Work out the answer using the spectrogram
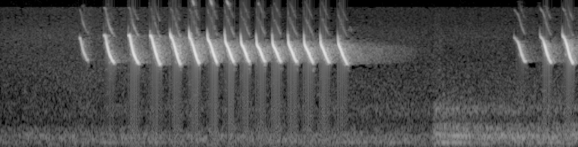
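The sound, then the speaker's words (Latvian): A marsh tit sings a rapid, even series of more than a dozen high, bright notes. After a short pause, a few more notes of the same kind begin over a faint low background rumble. “Tā izklausās purva zīlīte.”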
